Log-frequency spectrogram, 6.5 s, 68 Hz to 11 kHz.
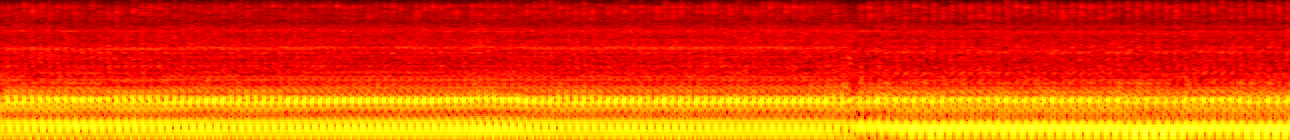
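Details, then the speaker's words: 1986 Yamaha Moto4 YFM200DX single-cylinder ATV started cold at 10°F, uneven idle with the beat sagging and pitch dropping; stumbling, and the owner suspects bad gas before draining the fuel. "yeah that's stumbling going on really think that's bad gas"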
